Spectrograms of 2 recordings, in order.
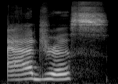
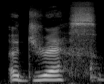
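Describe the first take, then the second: First: "address" stressed on the first syllable, AD-dress; "address" with a full first vowel, AD-dress; noun pronunciation. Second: "address" stressed on the second syllable, a-DRESS; "address" with a weak first vowel, a-DRESS; verb pronunciation. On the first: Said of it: "the noun". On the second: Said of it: "the verb". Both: Shown as a demonstration.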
